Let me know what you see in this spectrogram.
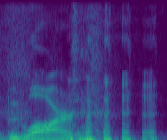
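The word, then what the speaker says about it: boudoir: Well, I think the English way to say it is budoir.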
